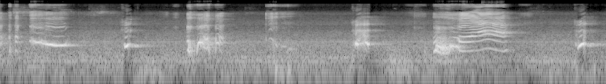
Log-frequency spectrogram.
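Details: An infant laughs and giggles, with about three brief, sharp, catching sounds a few seconds apart, typical of hiccups; baby hiccups while laughing.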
